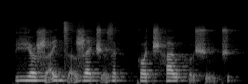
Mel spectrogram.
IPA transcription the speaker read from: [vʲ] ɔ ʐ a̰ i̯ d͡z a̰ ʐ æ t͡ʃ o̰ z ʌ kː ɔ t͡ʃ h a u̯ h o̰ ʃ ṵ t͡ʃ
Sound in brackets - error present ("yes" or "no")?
no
